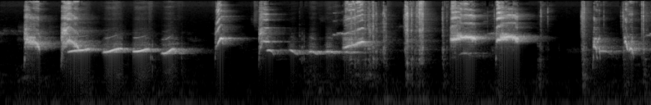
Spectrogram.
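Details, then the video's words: Greater green leafbird in a varied, busy passage: short stuttering whistles at steady pitch, bright upward sweeps and harsh bursts, closely packed with few pauses. "Burung Cucak Ijo"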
